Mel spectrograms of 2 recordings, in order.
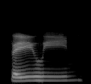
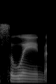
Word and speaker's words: Celine: I wish that Saline. Oh, what's your last name? We have to make sure we're very specific. One, you're saying my first name wrong. Sorry, you're right, Celine.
